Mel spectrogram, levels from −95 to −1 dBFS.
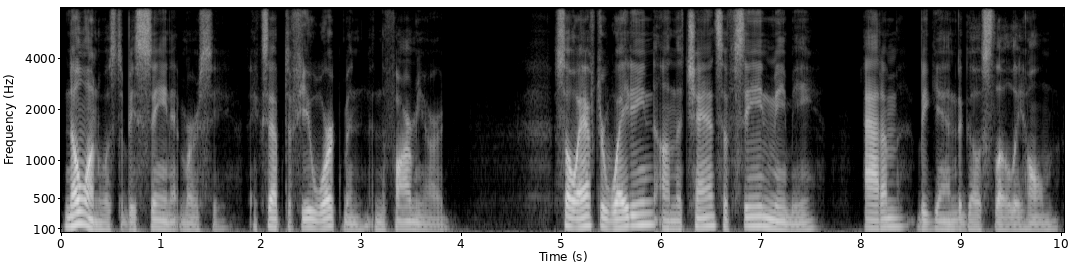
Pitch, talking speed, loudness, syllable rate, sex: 100 Hz, 180 wpm, -23 LUFS, 5.1 syllables/s, male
